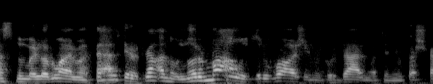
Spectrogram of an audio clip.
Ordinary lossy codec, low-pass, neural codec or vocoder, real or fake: Opus, 16 kbps; 7.2 kHz; codec, 16 kHz, 2 kbps, X-Codec, HuBERT features, trained on balanced general audio; fake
